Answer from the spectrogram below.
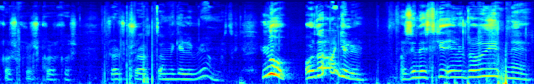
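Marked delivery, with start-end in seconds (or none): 3.3-4.6 high, loud exclamation; startled cry at the monster; shocked yell. Real, not acted. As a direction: jolt of disbelief.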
